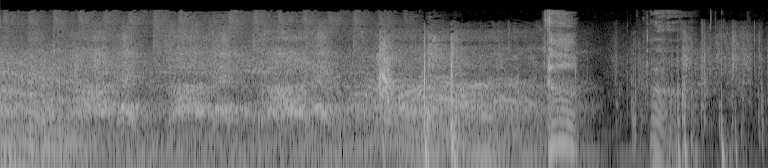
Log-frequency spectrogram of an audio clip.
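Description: Kumite tournament crowd in the martial-arts film Bloodsport, a dense murmur and shouting of spectators with scattered sharp impacts and cries, dropping briefly near the end before resuming.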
